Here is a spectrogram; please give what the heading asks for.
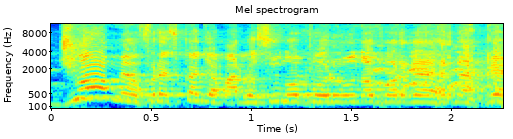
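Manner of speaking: loud, emphatic mock offer; emphatic volunteering. Elvira offers to call them one by one, loud and emphatic. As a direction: offer it loudly, hamming it up.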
